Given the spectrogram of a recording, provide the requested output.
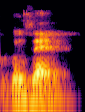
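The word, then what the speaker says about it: güzel: थोड़ी सी दरमियानी सी, आप कह सकते हैं। गुजाल भी नहीं करते और गुजैल एल करके और भी नहीं गुज़ार करते, उसकी दरमियान सी ऐसे, गुजैल।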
